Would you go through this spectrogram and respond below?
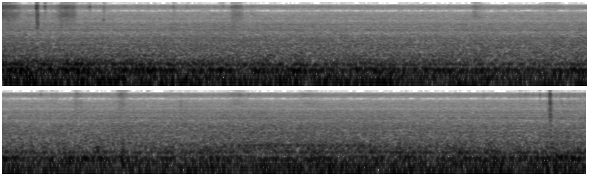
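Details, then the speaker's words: Truck at highway speed after swapping the front and rear tires; front driver side previously noisy despite new bearings, ball joints, tie rods and tires. Steady low road rumble and drone with vibration underneath. Owner suspects the new thick-tread tires, alignment or balance; unconfirmed. "Yeah, I could hear a little bit I could still hear some vibrations underneath. because of the tire is new and thick treads, maybe this caused the vibrations or the noise."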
